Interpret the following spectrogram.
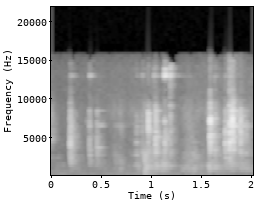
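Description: Steel utility-trailer frame, with axle and leaf springs bolted on, being tipped over by hand: metal clanking and rattling, with a few sharper knocks about a second in and again near the end.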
